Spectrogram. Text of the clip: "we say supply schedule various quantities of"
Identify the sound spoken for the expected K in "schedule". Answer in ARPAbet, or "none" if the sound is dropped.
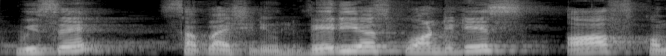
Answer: none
